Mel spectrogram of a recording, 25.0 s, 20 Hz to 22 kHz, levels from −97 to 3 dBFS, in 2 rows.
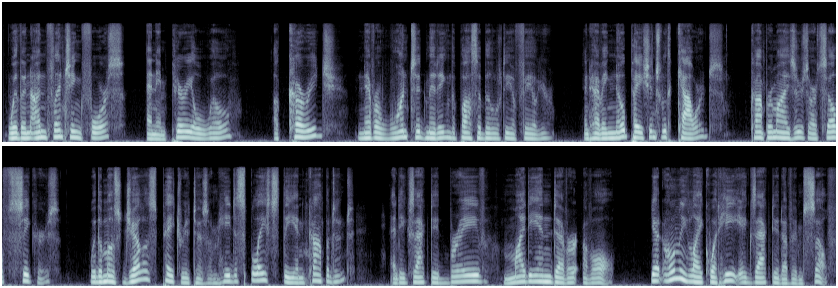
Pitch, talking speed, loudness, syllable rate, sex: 145 Hz, 120 wpm, -18 LUFS, 4.4 syllables/s, male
